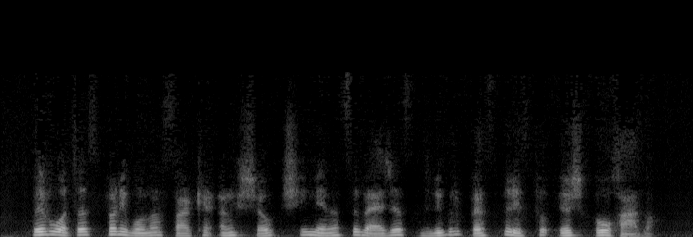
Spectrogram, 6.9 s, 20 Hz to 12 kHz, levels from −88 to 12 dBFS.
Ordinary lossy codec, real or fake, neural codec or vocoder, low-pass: MP3, 32 kbps; fake; codec, 24 kHz, 0.5 kbps, DualCodec; 10.8 kHz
